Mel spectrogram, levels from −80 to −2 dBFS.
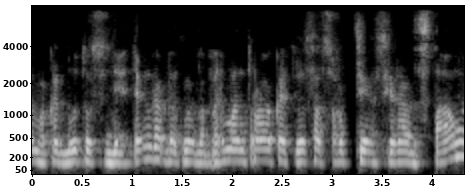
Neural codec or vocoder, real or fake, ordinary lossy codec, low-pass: codec, 16 kHz, 8 kbps, FunCodec, trained on Chinese and English, 25 frames a second; fake; AAC, 32 kbps; 7.2 kHz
